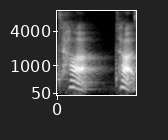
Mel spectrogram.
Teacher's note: a very unstressed T but connect it to your next sound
